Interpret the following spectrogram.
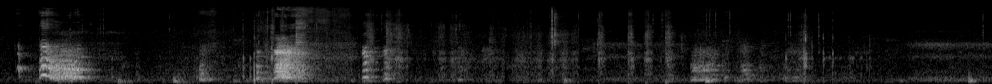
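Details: Three-week-old puppies indoors: two loud, harsh squeals near the start, then softer scattered whimpers and small yelps with rustling in a small room.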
